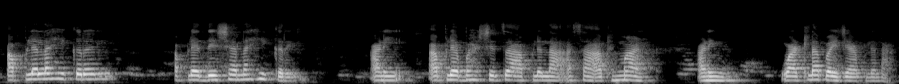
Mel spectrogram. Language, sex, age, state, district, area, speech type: Marathi, female, 45-60, Maharashtra, Osmanabad, rural, spontaneous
